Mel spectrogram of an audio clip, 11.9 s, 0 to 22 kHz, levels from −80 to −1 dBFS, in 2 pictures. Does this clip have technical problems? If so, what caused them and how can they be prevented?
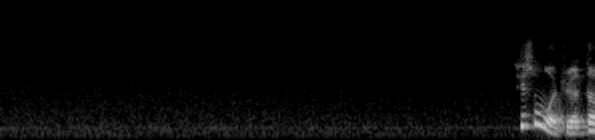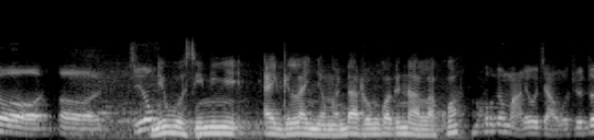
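Yes. Between 6.81 and 7.52 s, and again briefly at 8.70 to 8.75 s and 10.68 to 10.79 s, a faint copy of the speech trails the original by about 127 ms, sitting about 20 dB below it (about 25 dB at the last spot). This is echo leak, likely from a far end on a loudspeaker whose echo canceller let part of the returning signal through, so the talker's own audio comes back delayed. Prevent it with headsets or a better-converged, properly tuned echo canceller at the loudspeaker end.

From 7.6 to 10.88 s the speech repeatedly sinks and breaks up, for roughly 3 s in total, with the deepest dips reaching around 40 dB. This is speech suppressed in double talk. With both sides likely active at once, the canceller probably could not tell the local talker from the loudspeaker echo and attenuated everything, so stretches of the talker vanish. 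The short echo bursts inside this span show the same canceller struggling. Prevent it with an echo canceller that handles double talk better and with less aggressive residual suppression.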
